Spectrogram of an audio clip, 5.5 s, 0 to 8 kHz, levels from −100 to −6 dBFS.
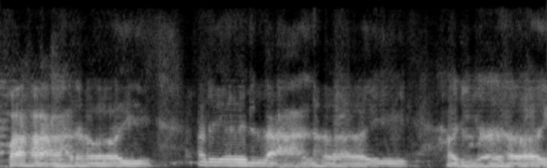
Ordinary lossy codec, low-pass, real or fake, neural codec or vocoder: none; none; fake; codec, 16 kHz, 2 kbps, FreqCodec, smaller model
